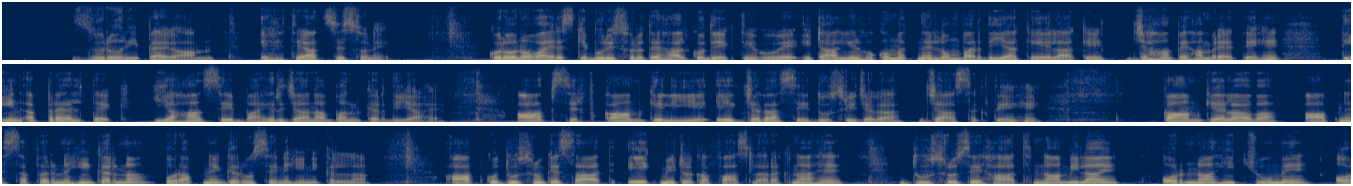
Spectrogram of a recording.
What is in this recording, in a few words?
Urdu; Covid 19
